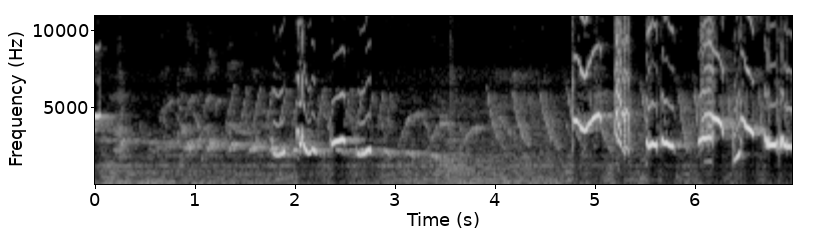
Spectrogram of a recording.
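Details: Oriental magpie-robin lure song meant to rouse another bird into singing its full repertoire: a long thin descending whistle, then loud, rapid, varied whistled and chirping phrases with sharp upslurred notes in the second half.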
